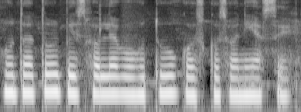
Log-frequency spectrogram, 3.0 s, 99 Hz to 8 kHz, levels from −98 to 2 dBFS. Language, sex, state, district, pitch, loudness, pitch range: Assamese, female, Assam, Sonitpur, 200 Hz, -13 LUFS, 195-210 Hz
